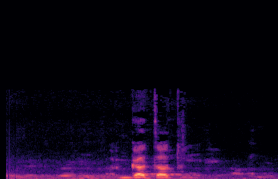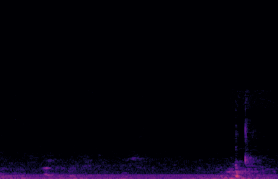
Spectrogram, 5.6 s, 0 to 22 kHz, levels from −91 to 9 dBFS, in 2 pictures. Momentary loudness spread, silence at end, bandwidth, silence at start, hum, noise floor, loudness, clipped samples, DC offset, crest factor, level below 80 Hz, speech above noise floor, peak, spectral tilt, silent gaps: 29 LU; 0.4 s; 9 kHz; 0.6 s; none; -59 dBFS; -18 LUFS; under 0.1%; under 0.1%; 24 dB; -64 dBFS; 41 dB; 0 dBFS; -6 dB/octave; none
